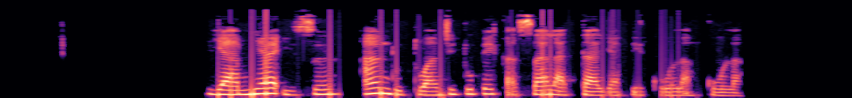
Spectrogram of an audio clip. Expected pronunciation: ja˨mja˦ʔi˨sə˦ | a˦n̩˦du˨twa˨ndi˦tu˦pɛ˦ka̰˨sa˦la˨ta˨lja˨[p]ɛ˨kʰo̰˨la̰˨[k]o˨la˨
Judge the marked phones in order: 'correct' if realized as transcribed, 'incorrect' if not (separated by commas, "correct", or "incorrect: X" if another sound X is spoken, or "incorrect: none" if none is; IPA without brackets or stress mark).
correct, correct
